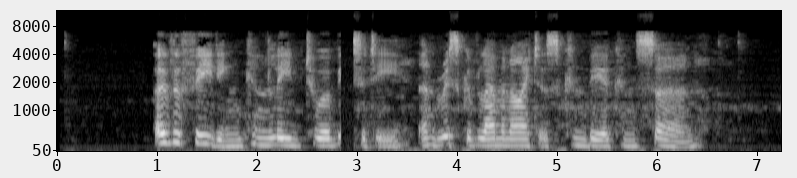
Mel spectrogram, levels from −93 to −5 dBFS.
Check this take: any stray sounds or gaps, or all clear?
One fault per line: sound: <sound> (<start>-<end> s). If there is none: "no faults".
sound: dropout (2.8-3.0 s)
